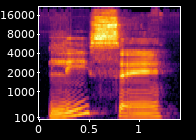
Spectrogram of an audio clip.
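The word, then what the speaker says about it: lycée: كلمة ليسي. تمام؟ شايف؟ ركز معي هنا. ليه ده اديته صوت الاس كده؟ صوت مش حرف، خلي بالك. تمام؟ علشان اتى بعده حرف من الحروف الثلاثة اللي بيخلينا ننطقها صوت الاس. صوت الس مش حرف، صوت، خلي بالك. س يبقى ليسا، ما ينفعش اقولها ليكا.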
